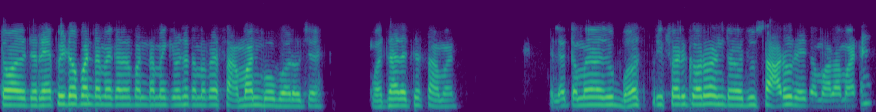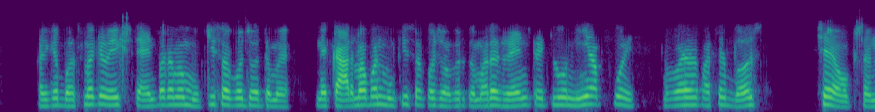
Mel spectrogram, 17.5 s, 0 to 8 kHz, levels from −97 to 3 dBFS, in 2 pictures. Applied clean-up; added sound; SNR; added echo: neural mask model Resemble Enhance denoiser.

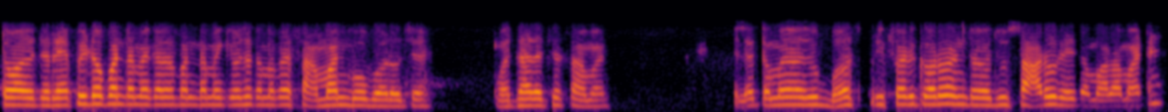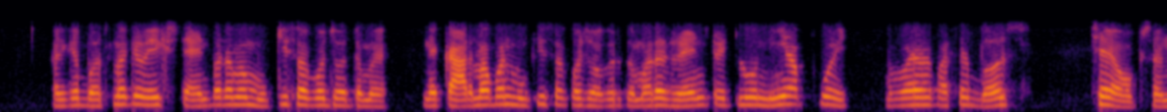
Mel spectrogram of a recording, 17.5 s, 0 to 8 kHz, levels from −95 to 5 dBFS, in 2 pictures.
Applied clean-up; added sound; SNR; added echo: none; none; none; none.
